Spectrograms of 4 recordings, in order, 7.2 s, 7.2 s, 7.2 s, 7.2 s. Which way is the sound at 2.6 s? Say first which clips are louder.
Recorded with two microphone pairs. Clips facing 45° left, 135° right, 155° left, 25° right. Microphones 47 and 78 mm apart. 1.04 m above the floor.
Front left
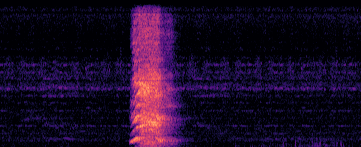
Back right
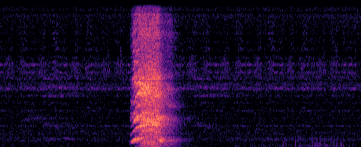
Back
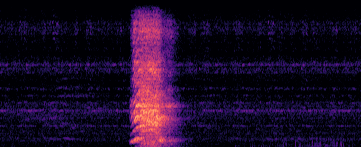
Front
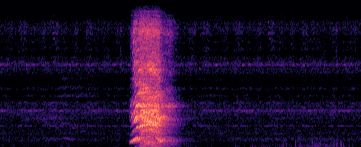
Front left 1 dB, front 1 dB; 55° left.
